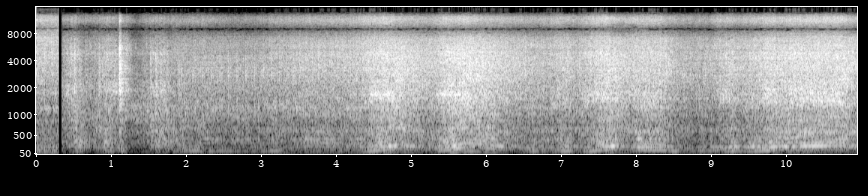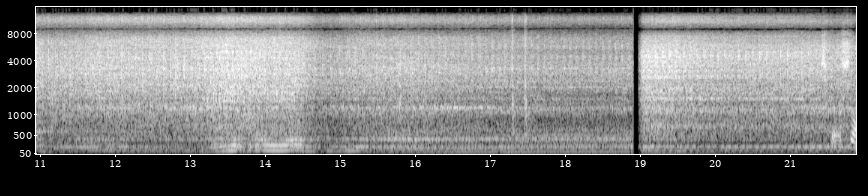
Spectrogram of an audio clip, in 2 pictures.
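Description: Ford Escort Mk1 engine with a slight misfire, running close by in a steady uneven idle broken by several rising and falling revs, with a voice briefly heard under it.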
